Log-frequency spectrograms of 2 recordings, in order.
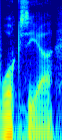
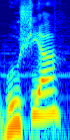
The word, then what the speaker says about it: wuxia: So we again could be dealing with a game that Wuxia, it's pronounced Wuxia or Wuxia.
